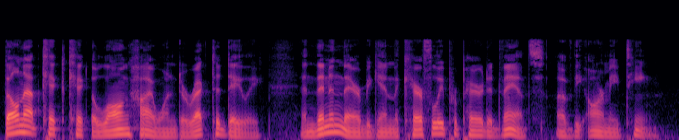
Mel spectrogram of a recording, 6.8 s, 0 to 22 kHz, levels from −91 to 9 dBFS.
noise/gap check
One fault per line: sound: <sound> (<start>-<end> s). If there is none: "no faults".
no faults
